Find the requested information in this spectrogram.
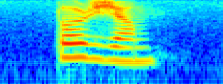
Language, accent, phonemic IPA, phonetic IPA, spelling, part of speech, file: Armenian, Eastern Armenian, /boɾˈʒom/, [boɾʒóm], Բորժոմ, proper noun, Hy-Բորժոմ.ogg
- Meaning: Borjomi (a city in Georgia)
